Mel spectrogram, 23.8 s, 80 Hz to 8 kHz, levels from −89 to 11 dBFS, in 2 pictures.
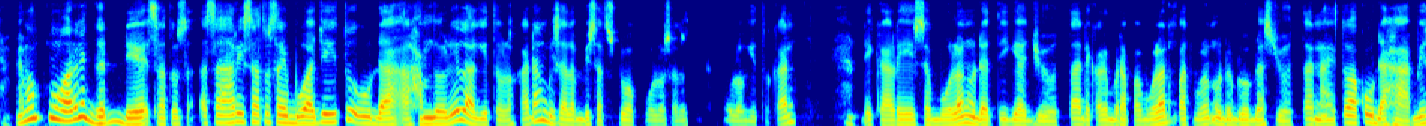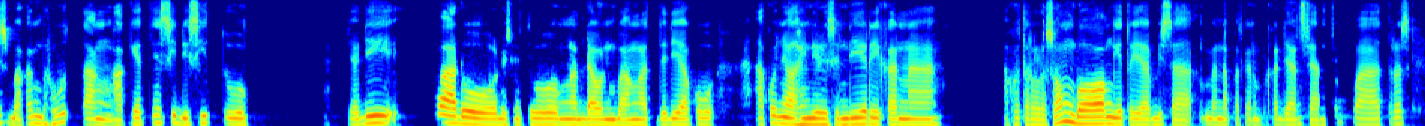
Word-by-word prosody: Memang 255 +11 +3
pengeluarannya 270 +1 +6
gede, 155 -3 +2
seratus 145 +1 -5
e - - -13
sehari 175 +2 +1
Rp100.000 180 -4 +1
aja 150 +5 +1
itu 190 +5 -1
udah 135 -4 0
Alhamdulillah 145 +10 +3
gitu 130 -2 -6
loh 115 - -7
kadang 210 0 -3
bisa 145 -5 -4
lebih 120 +1 -5
Rp120.000, 115 -1 -9
Rp110.00 110 0 -15
gitu 105 - -18
kan, 145 +3 -6 0.6
dikali 125 0 -4
sebulan 120 +5 -1
udah 125 -5 +1
Rp3.000.000 115 0 -6
dikali 120 -1 -6
berapa 125 -1 -5
bulan 140 +7 0
4 125 - -6
bulan 135 +3 -5
udah 130 - -3
Rp12.000.000, 120 0 -6
nah 115 -1 -2
itu 120 - -23
aku 175 +2 +1
udah 130 0 0
habis 135 +7 -2
bahkan 150 +3 -3
berhutang, 140 - -3
kagetnya 145 +7 -5
sih 170 - -2
di - - +2
situ. 140 -3 -2 0.9
Jadi, 160 +5 +4 0.3
waduh 150 -7 +6
di - - -1
situ 135 +1 -4 0.2
nge-down 125 -1 +2
banget, 125 +2 0
jadi 130 +1 0
aku 140 +1 -4 0.4
aku 135 +2 -8
nyalahin 135 -2 +5
diri 135 -1 +4
sendiri 140 +2 +3
karena 130 -1 0 0.6
aku 145 - -11
terlalu 130 -2 -4
sombong 155 -4 +6
gitu 140 -1 -3
ya 130 -1 -1
bisa 125 -2 -4
mendapatkan 125 -1 -7
pekerjaan 125 0 -7
secara 120 -1 -6
cepat, 140 -6 -7
terus 145 +1 -7
135 Hz, 165 wpm, -20 LUFS, 125-155 Hz, 0.9 s, pengeluarannya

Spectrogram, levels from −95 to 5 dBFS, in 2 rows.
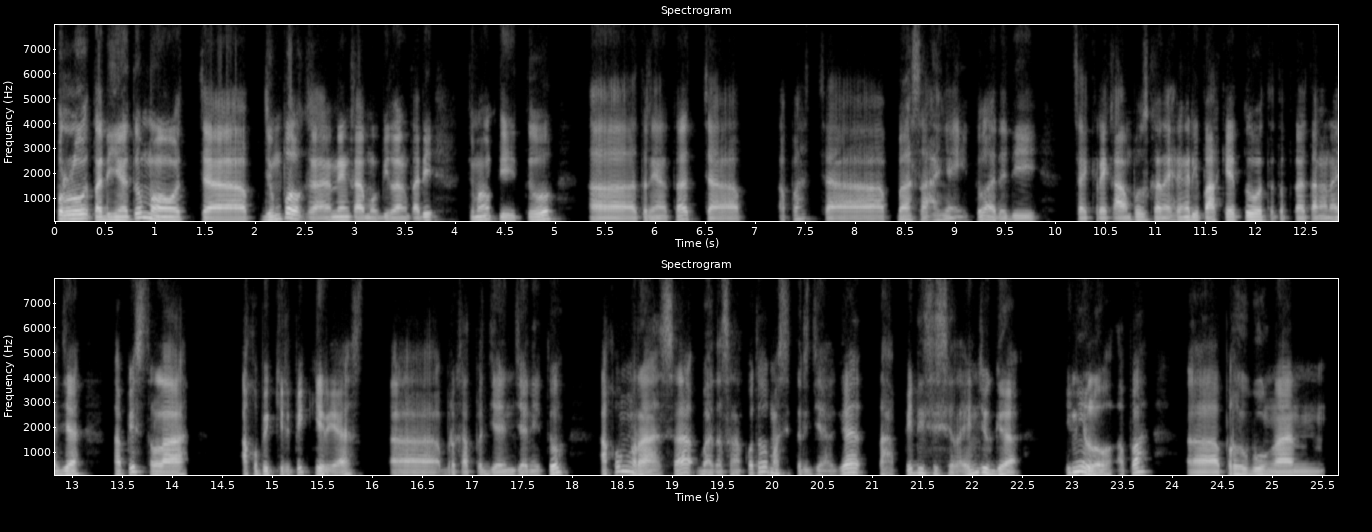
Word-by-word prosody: Perlu, 165 +3 +7
tadinya 120 +1 +4
tuh 200 - +3
mau 120 - +6 0.2
cap 100 -1 +5
jempol 155 +8 +5
kan 105 -1 -1
yang 120 0 +4
kamu 100 -4 0
bilang 100 0 -1
tadi, 130 +6 -1 0.3
cuma 125 +5 +1
waktu 105 -4 -3
itu, 140 +7 +2 0.3
eee, 95 -1 +2
ternyata 105 +8 -2
cap 90 - -1 0.4
apa, 155 +2 -10 0.2
cap 95 -1 -1
basahnya 100 0 -4
itu 80 -1 -6
ada 100 -5 -3
di 95 0 -5 0.4
sekre 100 0 -2
kampus 100 +6 -1
kan, 105 -4 -1
akhirnya 110 +5 -1
nggak 110 - 0
dipakai 105 +5 +2
tuh 130 -1 +5
tetep - - -13
tanda 100 -2 -2
tangan 95 +1 -2
aja. 120 +3 +2 0.3
Tapi 120 +11 0
setelah 105 - +4 0.6
aku - - -3
pikir-pikir 120 - -2
ya, 90 +7 0 0.5
eee, 90 -1 -1
berkat 100 0 -7
perjanjian 95 -2 -4
itu, 140 - +1 0.4
aku 130 +10 -3
ngerasa 100 - +1
batasan 95 0 -7
aku 155 +10 -6
tuh 200 +2 0
masih 140 -3 -4
terjaga 95 - 0 0.2
tapi 150 +3 -5
di 165 - 0
sisi 125 -5 -9
lain 125 - -2
juga 110 - +1 0.5
ini 195 +4 +4
loh 100 - +3
apa, 180 +4 -1 0.4
eee, 95 0 +2
perhubungan 105 -1 0
105 Hz, 140 wpm, -24 LUFS, 95-125 Hz, 0.6 s, Perlu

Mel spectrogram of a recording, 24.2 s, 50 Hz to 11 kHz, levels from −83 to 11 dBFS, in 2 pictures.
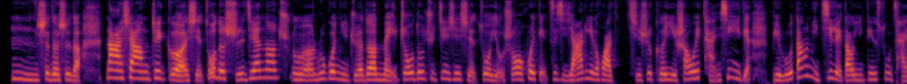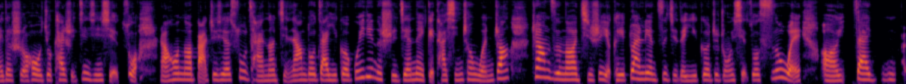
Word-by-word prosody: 嗯， 240 -5 -5
是 245 +3 +6
的 225 -2 +2
是 225 +1 +3
的， - - +3 0.3
那 300 -1 +9
像 280 -3 +6
这 285 +1 +2
个 205 -4 +6
写 200 - +2
作 - - 0
的 285 -3 +5
时 235 -3 +2
间 290 +5 +2
呢， 305 -1 +2
除 235 -6 -2
呃， 210 -1 0
如 250 +5 -4
果 275 0 +4
你 230 -5 -7
觉 205 +1 -1
得 225 +1 +5
每 215 -3 -1
周 245 +1 0
都 270 0 -1
去 265 - -5
进 260 +2 -6
行 245 0 -3
写 230 - -2
作， 230 -2 -3
有 195 - -7
时 - - -3
候 235 +1 +1
会 - - +2
给 485 0 -7
自 250 0 -5
己 205 -3 -1
压 225 +3 +3
力 265 0 -3
的 225 - -2
话， 205 -3 +3 0.2
其 210 -1 -4
实 245 +2 -2
可 225 0 -3
以 220 -2 -2
稍 240 +3 +1
微 275 +1 +2
弹 205 -2 -6
性 305 +4 +3
一 - - -5
点。 - - -2 0.3
比 220 - -6
如 215 +5 0
当 350 +5 +2
你 265 - -8
积 285 +8 +1
累 230 - +1
到 205 +1 +3
一 210 0 -9
定 235 +2 -7
素 250 +1 -8
材 185 -2 -4
的 210 - -6
时 195 -1 -3
候 215 +1 -2
就 210 +2 -6
开 215 +1 -3
始 - - -4
进 245 +4 -7
行 210 -1 -6
写 475 - 0
作， 470 - -3 0.3
然 185 -1 0
后 235 +2 -2
呢 225 -1 -1
把 225 - +2
这 220 +1 -6
些 220 0 -2
素 280 +7 -4
材 190 -4 -3
呢， 200 +1 -5
尽 195 -3 -6
量 205 +3 -1
都 220 0 -3
在 205 - +1
一 205 0 -6
个 215 0 -3
规 280 +9 -5
定 340 -4 -3
的 245 - -4
时 200 -2 -2
间 210 +2 -2
内 225 -2 -4
给 - - -3
它 205 - -5
形 210 +1 +2
成 225 -1 -4
文 190 +1 -5
章。 275 +5 +2 0.3
这 345 - 0
样 320 -2 +5
子 245 -2 -1
呢， 230 0 +2
其 215 0 +1
实 240 +4 -2
也 210 - -3
可 215 - -9
以 210 - 0
锻 265 +5 +1
炼 245 -2 -2
自 235 +3 -7
己 205 -1 -6
的 190 - -6
一 190 +1 -6
个 215 +2 -4
这 215 +1 -7
种 195 0 -9
写 210 - +3
作 215 - -6
思 270 +8 0
维， 295 -10 +1 0.3
呃， 190 -2 0 0.2
在 230 -1 +3
嗯， 225 +1 -14
225 Hz, 310 characters per minute, -23 LUFS, 210-255 Hz, 0.3 s, 那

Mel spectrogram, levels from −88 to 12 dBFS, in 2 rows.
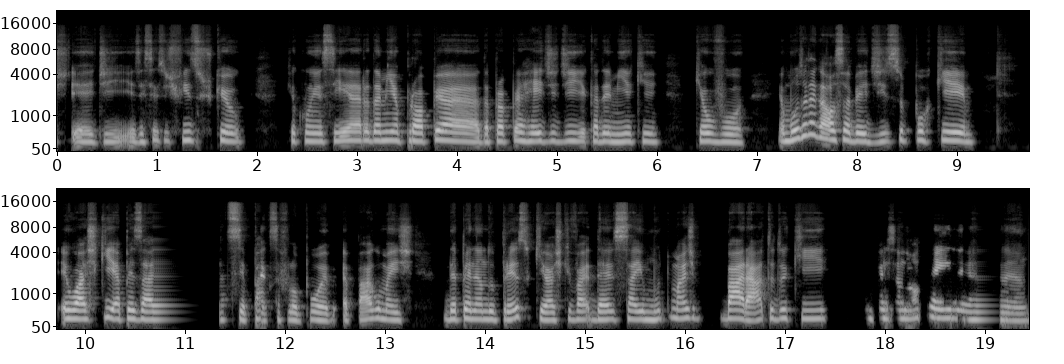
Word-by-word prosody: eh, 95 -1 -1
de 95 +2 -6
exercícios 210 +3 -6
físicos 225 -1 -5
que 225 - -2
eu 200 -2 0 0.4
que 215 - -5
eu - - -6
conhecia 195 - 0
era 110 - +2
da 220 0 +2
minha 220 0 +1
própria 200 - +4
da - - -2
própria 195 +2 0
rede 200 0 -1
de 205 +2 -3
academia 195 -1 -1
que 195 -1 -6 0.3
que 210 - -2
eu 200 0 +2
vou. 185 -2 -2 0.3
É - - -2
muito 240 +9 +4
legal 350 -9 +4
saber 215 -4 +2
disso, 195 +5 -5
porque 215 -3 +1 0.6
eu 215 -1 +5
acho 205 -1 +5
que 240 -3 +2
apesar 205 -2 +3 0.7
de 190 - -10
ser 190 - 0
pag 180 +1 -1
que 170 - -14
você 185 - -7
falou: 180 -2 -2
"Pô, 185 +1 0
é 165 -2 -3
pago", 225 +1 0
mas 185 -3 -1 0.3
dependendo 200 0 +1
do - - -9
preço, 220 +5 0
que 195 - -1
eu - - +5
acho 180 0 -1
que 200 - -9
vai 195 0 +1
deve 195 +1 +1
sair 195 +1 +2
muito 200 +5 -3
mais 225 +1 0 0.2
barato 210 -2 +6
do 225 +2 -2
que 215 0 -5 0.4
um 210 - -7
personal 215 0 -4
trainer, 210 -6 0
né? 170 -2 -4
200 Hz, 190 wpm, -22 LUFS, 190-215 Hz, 0.7 s, barato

